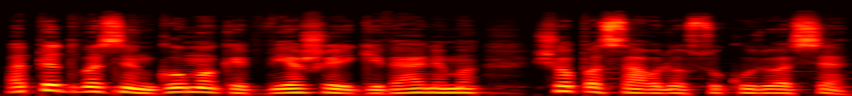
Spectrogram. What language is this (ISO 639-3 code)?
lit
